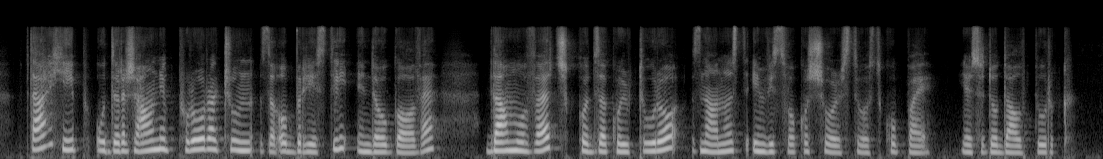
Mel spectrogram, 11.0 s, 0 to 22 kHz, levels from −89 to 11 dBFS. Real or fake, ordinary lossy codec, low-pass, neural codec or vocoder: fake; none; 10.8 kHz; codec, 16 kHz in and 24 kHz out, 0.6 kbps, FocalCodec, streaming, 4096 codes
